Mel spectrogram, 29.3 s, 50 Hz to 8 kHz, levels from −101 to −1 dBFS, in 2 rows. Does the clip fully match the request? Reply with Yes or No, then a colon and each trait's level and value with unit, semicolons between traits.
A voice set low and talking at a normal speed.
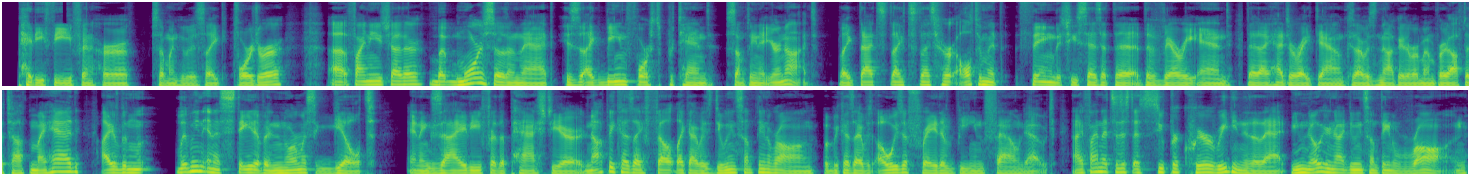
No: very low, 95 Hz; fast, 240 wpm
